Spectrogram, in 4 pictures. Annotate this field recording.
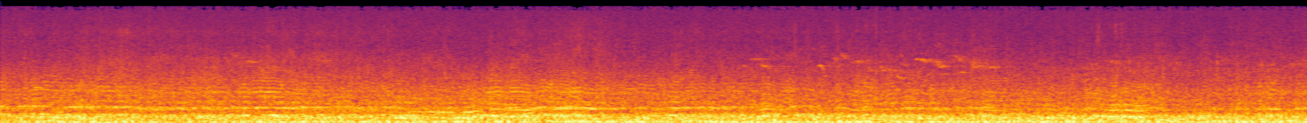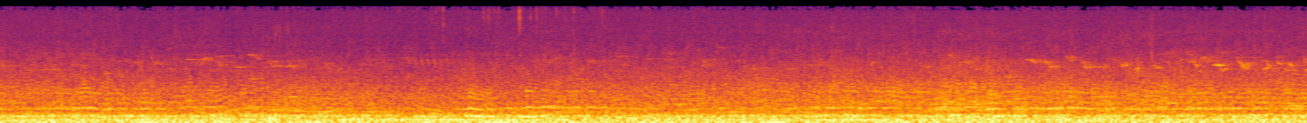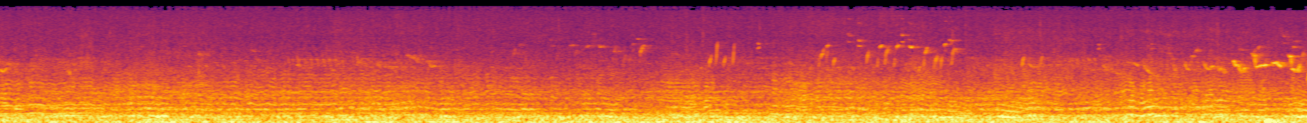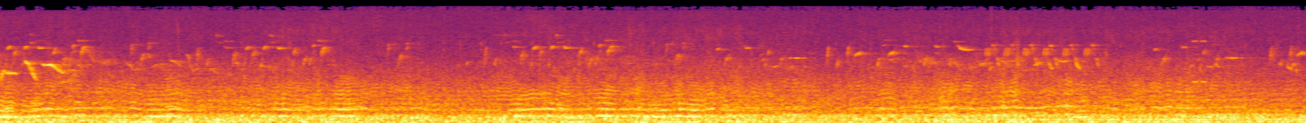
Entre deux ruches du rucher du jardin vagabond à Aix-les-bains les abeilles sont en pleine collecte et font d'incessants aller retour vers les fleurs, quelques oiseaux dans le bois voisin.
